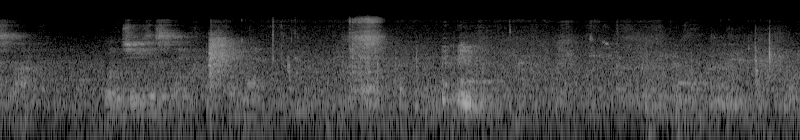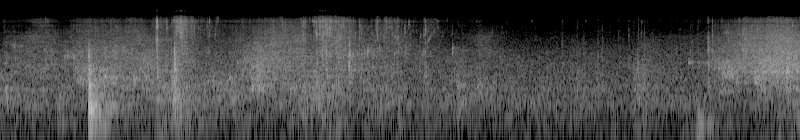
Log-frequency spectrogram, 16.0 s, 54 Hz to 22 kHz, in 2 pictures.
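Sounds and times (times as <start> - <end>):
water sloshing and dripping: 7.4 - 16.0.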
